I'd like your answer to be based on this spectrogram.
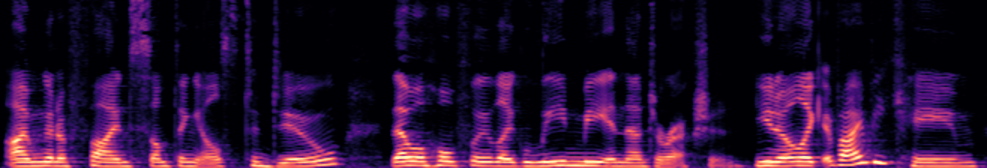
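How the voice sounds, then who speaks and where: A young woman talks alone on her podcast in a loose, rambling way, full of fillers and small laughs at herself. Her voice is hoarse and frayed from losing it, and it sits slightly low for a woman. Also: flat delivery, brisk. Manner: rambling, many fillers, self-mocking laughs. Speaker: podcast host. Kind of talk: casual solo podcast chat.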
